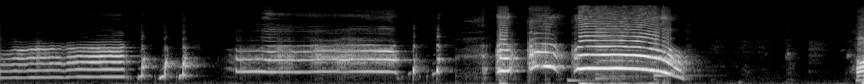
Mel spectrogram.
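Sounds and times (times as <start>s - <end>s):
person imitating a chicken: 0.0s - 4.4s, 5.0s - 7.0s
person imitating a rooster crow: 5.0s - 6.9s.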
